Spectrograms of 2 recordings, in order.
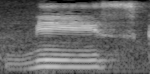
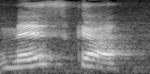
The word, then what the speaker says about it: Meeske: Because here in America, people call it Meeske, or, you know, God knows what. But Meeske, no one ever says that.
